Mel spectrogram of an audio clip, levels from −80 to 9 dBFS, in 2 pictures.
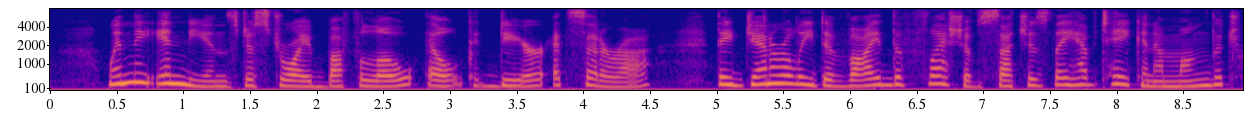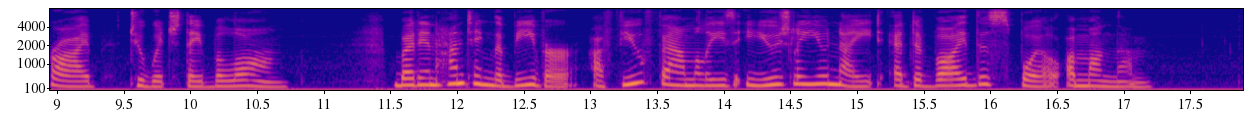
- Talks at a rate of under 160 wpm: Yes, average, 140 wpm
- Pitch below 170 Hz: No, high, 220 Hz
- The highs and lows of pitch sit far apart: No, average, 4.6 semitones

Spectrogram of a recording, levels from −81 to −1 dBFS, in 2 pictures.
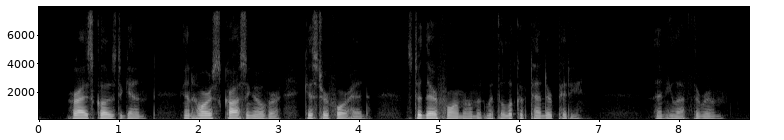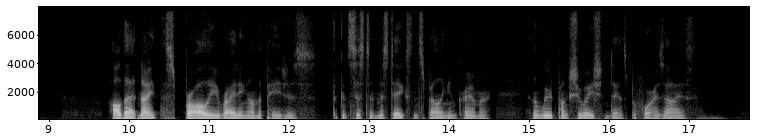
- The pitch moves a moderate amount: No, narrow, 2.3 semitones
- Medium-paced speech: Yes, average, 170 wpm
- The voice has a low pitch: Yes, low, 110 Hz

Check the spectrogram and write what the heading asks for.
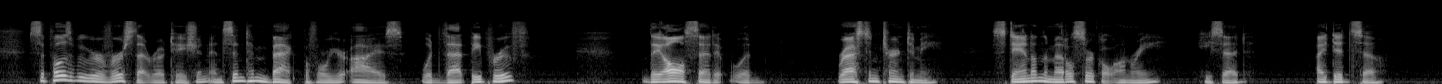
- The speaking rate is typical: Yes, average, 155 wpm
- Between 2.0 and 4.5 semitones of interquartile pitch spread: No, wide, 5.4 semitones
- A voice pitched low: Yes, low, 115 Hz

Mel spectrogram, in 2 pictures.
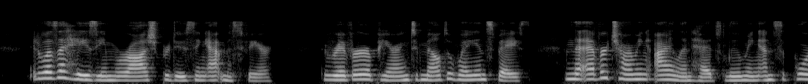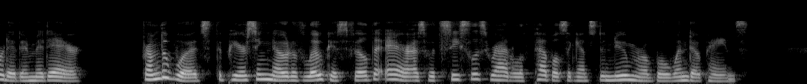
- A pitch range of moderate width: Yes, average, 3.7 semitones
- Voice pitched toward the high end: Yes, high, 195 Hz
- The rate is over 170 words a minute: Yes, average, 180 wpm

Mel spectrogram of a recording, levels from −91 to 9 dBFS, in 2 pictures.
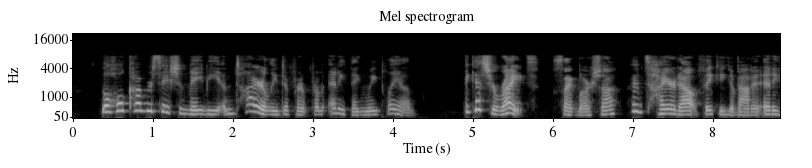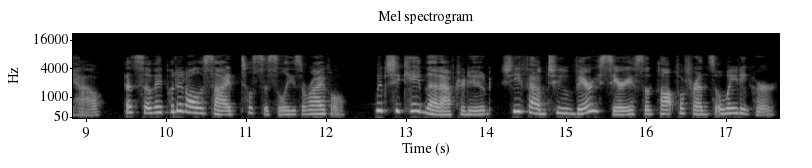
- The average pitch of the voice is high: Yes, high, 200 Hz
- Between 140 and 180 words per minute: Yes, average, 165 wpm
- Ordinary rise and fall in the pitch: No, wide, 7.4 semitones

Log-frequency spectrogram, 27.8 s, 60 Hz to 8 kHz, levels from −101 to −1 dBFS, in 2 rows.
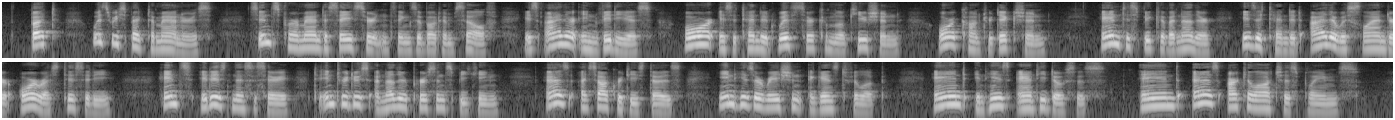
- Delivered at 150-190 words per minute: No, average, 140 wpm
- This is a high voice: No, medium, 145 Hz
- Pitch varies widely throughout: Yes, wide, 7.2 semitones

